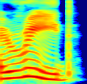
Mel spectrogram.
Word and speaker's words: read: Important note, the verb read is spelled the same in the present and the past, but the sound changes. Today I read. Yesterday I read like the color red.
